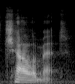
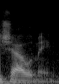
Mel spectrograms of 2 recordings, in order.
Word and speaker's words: Chalamet: and be ideal canth see chalam sh it's chalamet you swine I've never I've never even heard himself recall himself I've heard him say his name Timothy shalam no Timothy chalamet actually and then you're adri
